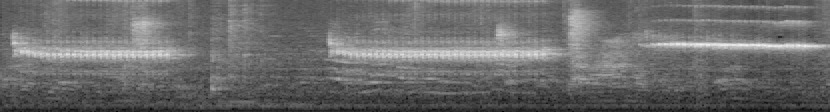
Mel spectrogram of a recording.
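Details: Common iora in a fighting song meant to provoke rival birds: long, steady, pure whistles held over a second each, with short breaks, against a hissing background.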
